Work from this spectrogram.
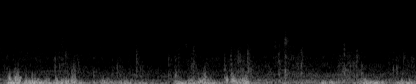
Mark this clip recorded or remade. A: recorded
